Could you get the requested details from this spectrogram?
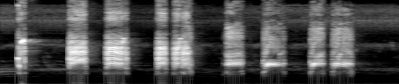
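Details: A kept black francolin produces a series of harsh, scratchy call notes, some single and some in close pairs, about eight bursts in four seconds against a quiet background.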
